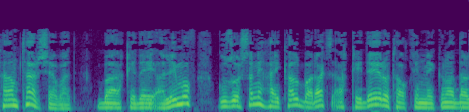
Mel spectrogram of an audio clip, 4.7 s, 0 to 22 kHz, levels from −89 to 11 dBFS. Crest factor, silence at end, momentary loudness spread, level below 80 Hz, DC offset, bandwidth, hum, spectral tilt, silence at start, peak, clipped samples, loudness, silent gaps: 14 dB; 0 s; 7 LU; -46 dBFS; under 0.1%; 8.6 kHz; none; -7 dB/octave; 0 s; -4 dBFS; under 0.1%; -17 LUFS; none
